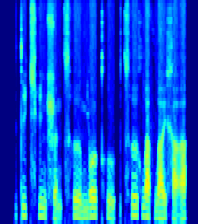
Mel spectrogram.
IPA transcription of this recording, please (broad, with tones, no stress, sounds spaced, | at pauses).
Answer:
t̪ i˥˧ t͡ɕʰ i˥˩ ŋ ʂ ə̰˨˩ n t͡sʰ ɹ̩˥˩ m j o˥ ʊ̯ kʰ u˥˩ | t͡sʰ ɹ̩˥ x w ä˥˩ f w a˧˥ ɪ̯ x ä̰˨˩˦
